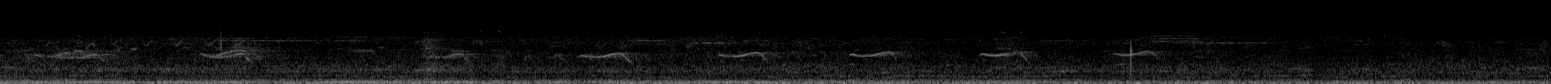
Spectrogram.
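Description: A bird calling: one short, rising-then-falling whistled note repeated about once a second, a dozen or so times, stopping about eleven seconds in. A steady low rumble of wind or distant traffic runs underneath.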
